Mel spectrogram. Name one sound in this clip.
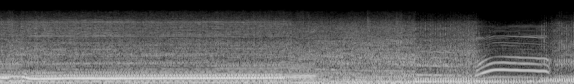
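A dirt bike engine drones loudly up close, shifting pitch.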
